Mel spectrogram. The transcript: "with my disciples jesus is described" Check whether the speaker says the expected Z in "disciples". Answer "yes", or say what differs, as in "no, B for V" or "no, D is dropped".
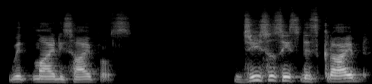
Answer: no, S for Z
